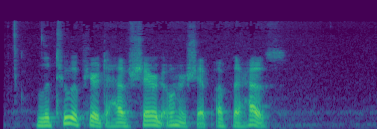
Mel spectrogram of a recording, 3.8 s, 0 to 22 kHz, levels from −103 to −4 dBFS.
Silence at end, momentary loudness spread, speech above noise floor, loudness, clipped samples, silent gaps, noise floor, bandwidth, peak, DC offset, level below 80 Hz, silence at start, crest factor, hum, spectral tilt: 1.05 s; 7 LU; 40 dB; -33 LUFS; under 0.1%; none; -72 dBFS; 11.5 kHz; -16 dBFS; under 0.1%; -64 dBFS; 0.35 s; 18 dB; none; -7.5 dB/octave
